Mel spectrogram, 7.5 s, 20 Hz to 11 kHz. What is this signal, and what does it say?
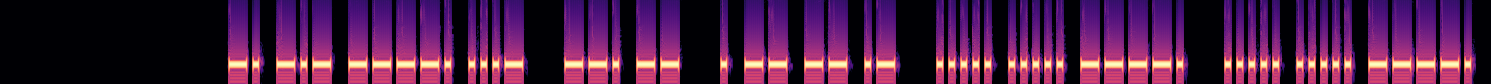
Morse code, heard as a keyed tone, about 44 wpm, 700 Hz. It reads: NK9V GM EMMA 559 559
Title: SOTA QSO Practice 40wpm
